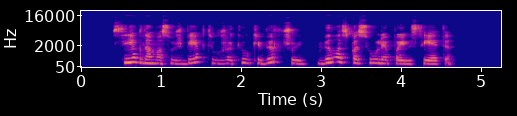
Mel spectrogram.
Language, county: Lithuanian, Utena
